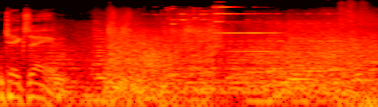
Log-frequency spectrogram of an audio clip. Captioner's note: gunshot fires; dramatic music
